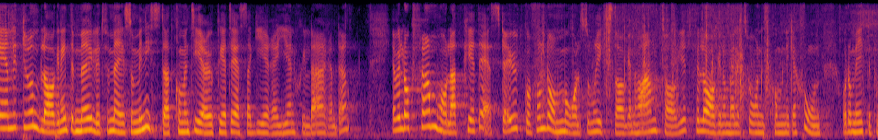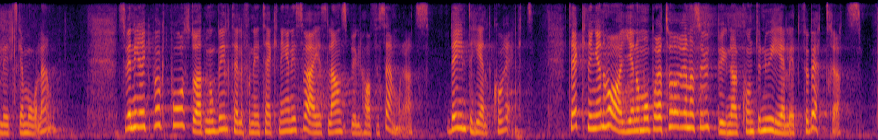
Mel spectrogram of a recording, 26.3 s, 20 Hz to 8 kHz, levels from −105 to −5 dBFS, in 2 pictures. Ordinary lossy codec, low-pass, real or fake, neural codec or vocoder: none; 7.2 kHz; fake; vocoder, 22.05 kHz, 80 mel bands, WaveNeXt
